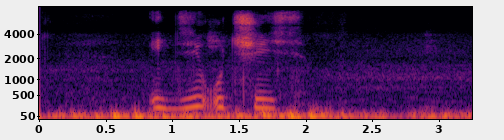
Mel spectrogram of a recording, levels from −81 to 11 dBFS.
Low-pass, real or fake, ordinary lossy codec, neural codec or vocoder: 7.2 kHz; real; AAC, 48 kbps; none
